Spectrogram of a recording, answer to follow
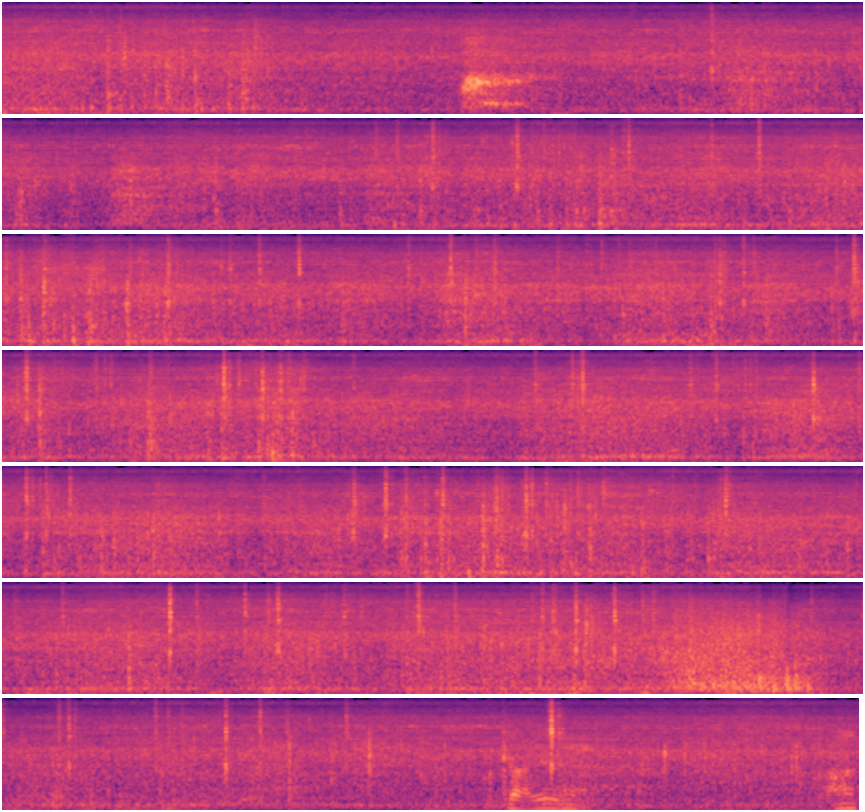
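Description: Specialized Status mountain bike riding down a dirt singletrack. There is a steady rolling noise from the tyres on dirt and gravel, with the bike's chain and parts rattling over bumps, and wind buffeting the camera microphone. A louder jolt comes about two seconds in and another near the end.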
